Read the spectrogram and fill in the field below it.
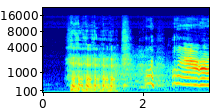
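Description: A human voice chuckles briefly, then lets out a drawn-out, whiny meow imitating a cat, fairly loud, rising in pitch at the end.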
